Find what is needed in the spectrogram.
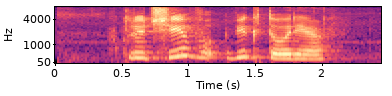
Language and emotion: Russian, neutral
